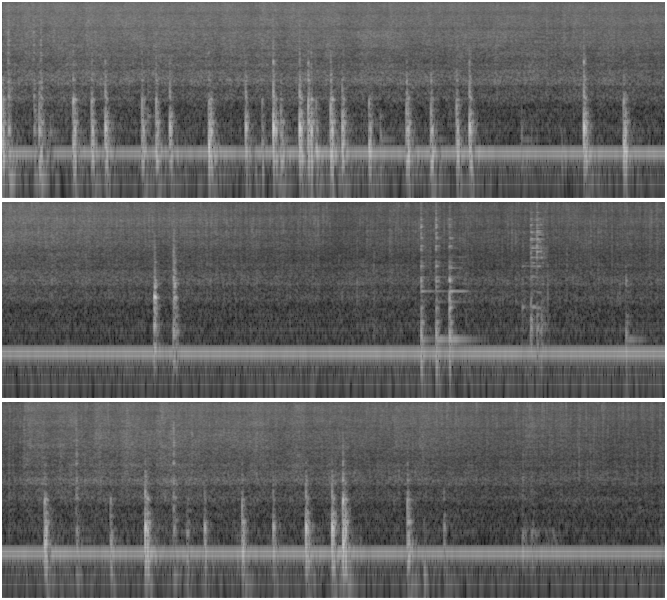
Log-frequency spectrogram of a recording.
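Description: Onion-tomato masala sizzling in oil in a metal pan while a wooden spatula stirs and scrapes it, knocking against the pan many times in the first several seconds and less often later.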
